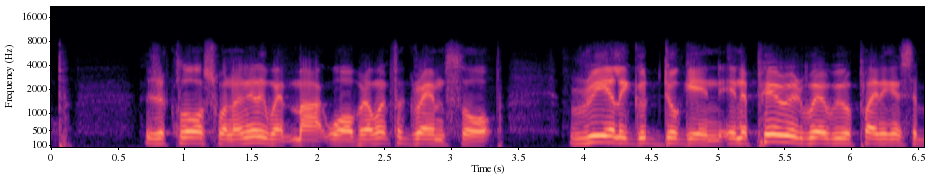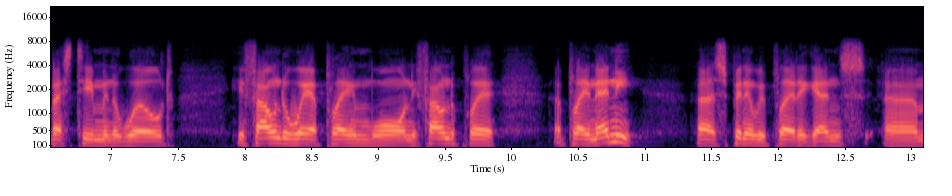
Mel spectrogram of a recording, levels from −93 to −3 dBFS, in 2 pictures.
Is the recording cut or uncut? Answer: uncut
